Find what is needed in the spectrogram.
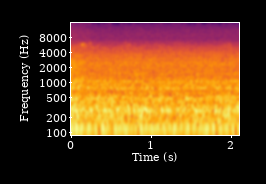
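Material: Nothing is struck.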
